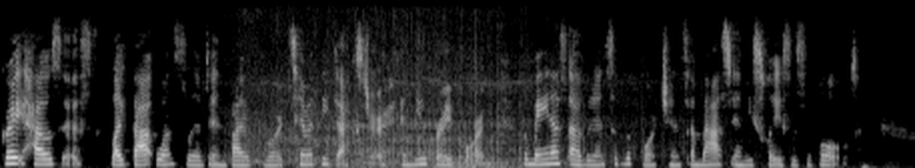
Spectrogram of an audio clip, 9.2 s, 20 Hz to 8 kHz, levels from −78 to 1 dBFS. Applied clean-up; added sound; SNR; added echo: none; Engine; 16 dB; none.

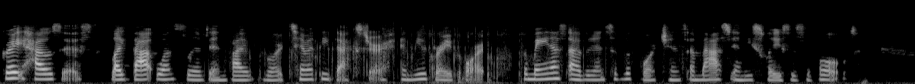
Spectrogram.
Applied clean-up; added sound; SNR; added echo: neural diffusion model UNIVERSE++.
